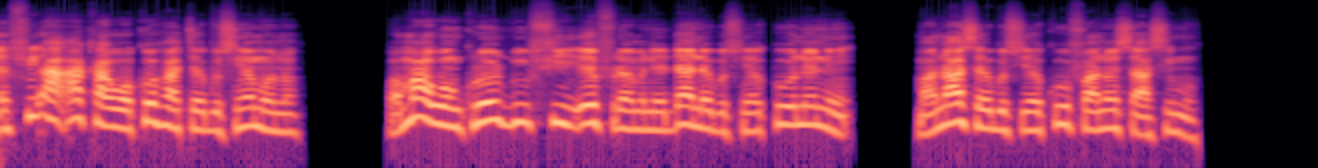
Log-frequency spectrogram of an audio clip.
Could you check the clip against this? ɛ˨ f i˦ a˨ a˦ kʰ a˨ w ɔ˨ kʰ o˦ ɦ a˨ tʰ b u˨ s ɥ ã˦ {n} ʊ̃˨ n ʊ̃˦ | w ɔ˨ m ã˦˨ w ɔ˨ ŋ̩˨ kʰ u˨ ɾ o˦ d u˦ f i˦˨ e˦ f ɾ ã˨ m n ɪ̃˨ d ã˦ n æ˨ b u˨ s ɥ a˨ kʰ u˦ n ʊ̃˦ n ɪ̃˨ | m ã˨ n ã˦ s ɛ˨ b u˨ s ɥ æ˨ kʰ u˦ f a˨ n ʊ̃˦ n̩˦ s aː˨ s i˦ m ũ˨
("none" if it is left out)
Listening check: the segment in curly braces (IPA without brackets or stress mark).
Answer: m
